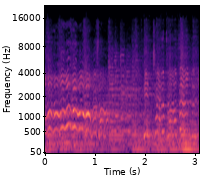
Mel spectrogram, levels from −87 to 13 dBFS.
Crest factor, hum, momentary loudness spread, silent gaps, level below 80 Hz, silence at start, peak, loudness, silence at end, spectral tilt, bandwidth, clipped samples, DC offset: 16 dB; none; 13 LU; none; -54 dBFS; 0 s; -6 dBFS; -22 LUFS; 0 s; -5 dB/octave; 16.5 kHz; under 0.1%; under 0.1%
